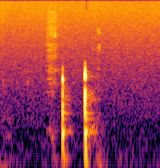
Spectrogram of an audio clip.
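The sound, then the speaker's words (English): Two quick clicks from a person's jaw joint, a fraction of a second apart, crisp against near silence with no talking; the clicking is caused by a roundhouse kick to the face. “You're not kidding. That's real. Every day all day clicking because of a roundhouse kick.”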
